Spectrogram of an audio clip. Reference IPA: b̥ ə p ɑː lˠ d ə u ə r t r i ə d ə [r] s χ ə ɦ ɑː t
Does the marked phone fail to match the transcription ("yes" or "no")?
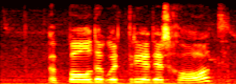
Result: no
